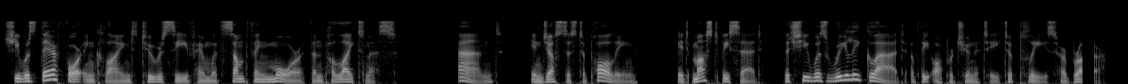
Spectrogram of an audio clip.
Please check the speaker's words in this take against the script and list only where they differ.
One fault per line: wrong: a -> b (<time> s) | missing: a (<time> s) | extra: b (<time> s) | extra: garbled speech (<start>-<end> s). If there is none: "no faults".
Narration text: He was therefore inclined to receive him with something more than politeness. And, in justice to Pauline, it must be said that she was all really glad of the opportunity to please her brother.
wrong: He -> She (0.0 s)
missing: all (8.3 s)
